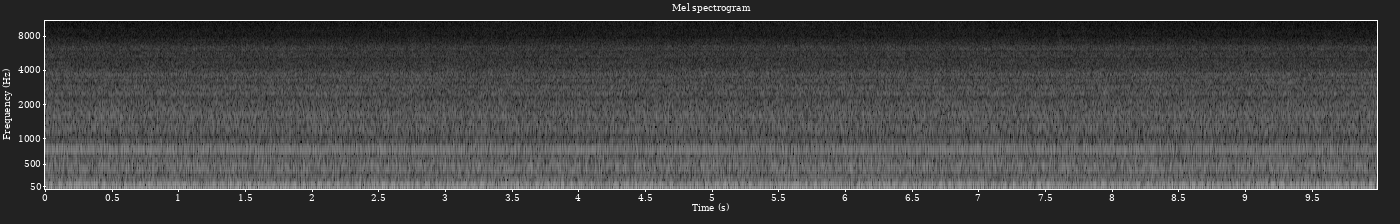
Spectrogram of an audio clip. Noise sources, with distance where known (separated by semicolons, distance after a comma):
engine of unclear size, near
